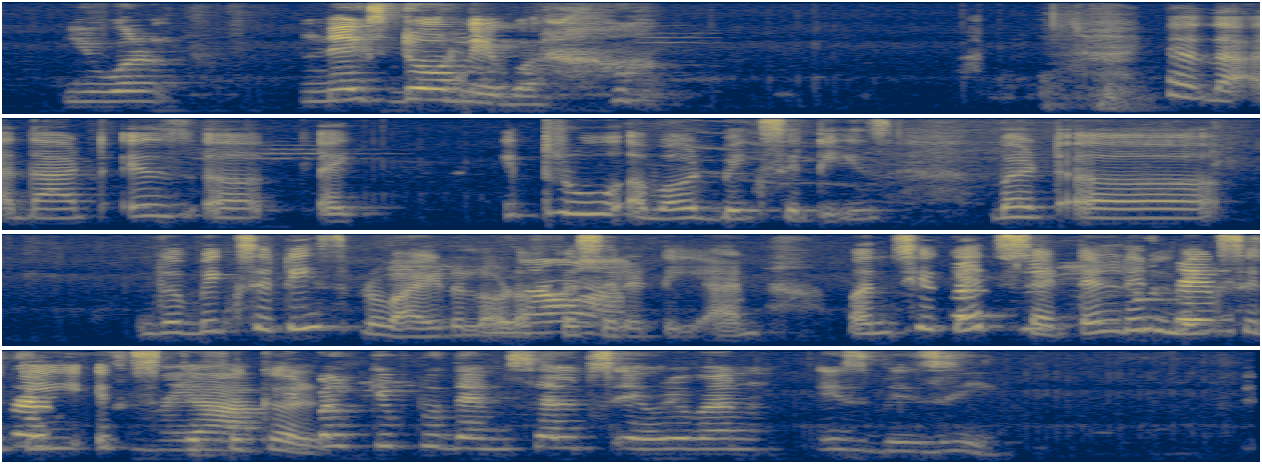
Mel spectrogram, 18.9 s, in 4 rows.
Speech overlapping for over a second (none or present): present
